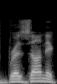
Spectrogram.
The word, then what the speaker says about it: brezhonek: No distinction is made in pronunciation, e.g. Brezhonic Breton language versus Brezhonic Breton adj.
